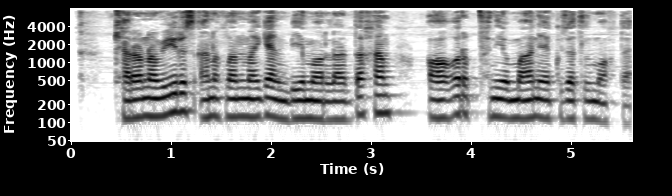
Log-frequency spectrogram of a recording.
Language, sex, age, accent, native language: Uzbek, male, 18-24, Samarqand, Uzbek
